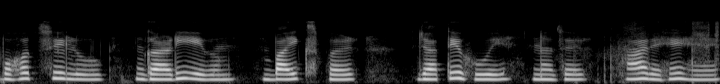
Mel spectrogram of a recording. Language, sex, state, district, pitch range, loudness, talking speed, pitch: Hindi, female, Himachal Pradesh, Shimla, 230-250 Hz, -18 LUFS, 110 wpm, 235 Hz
